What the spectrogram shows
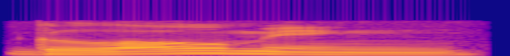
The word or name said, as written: gloaming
